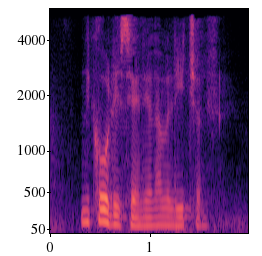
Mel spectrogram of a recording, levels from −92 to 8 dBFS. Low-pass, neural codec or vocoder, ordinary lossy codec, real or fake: 5.4 kHz; codec, 16 kHz in and 24 kHz out, 0.8 kbps, FocalCodec, streaming, 65536 codes; MP3, 32 kbps; fake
